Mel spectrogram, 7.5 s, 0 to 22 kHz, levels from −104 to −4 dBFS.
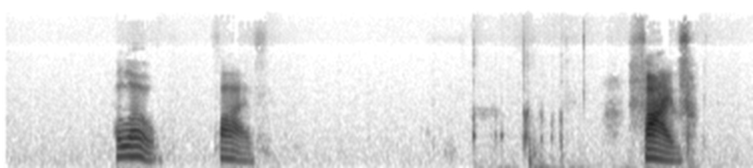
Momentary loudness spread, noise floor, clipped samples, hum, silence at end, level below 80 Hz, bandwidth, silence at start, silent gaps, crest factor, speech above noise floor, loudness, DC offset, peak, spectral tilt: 22 LU; -80 dBFS; under 0.1%; none; 0.6 s; -76 dBFS; 15.5 kHz; 1.15 s; none; 30 dB; 54 dB; -26 LUFS; under 0.1%; -2 dBFS; -3 dB/octave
